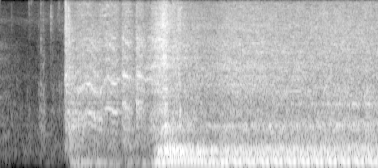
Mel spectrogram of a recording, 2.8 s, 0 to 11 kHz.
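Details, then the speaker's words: Cheap engine for a Jeep build, spark plugs just gapped to .035 and air cleaner still missing: quick crank, then a clean, steady idle with no miss. It starts well, though the exhaust is badly hacked. "like it starts up pretty good. It doesn't seem like it has that little miss or anything. It sounds good, but the exhaust is absolute trash on this truck."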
